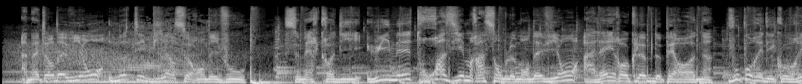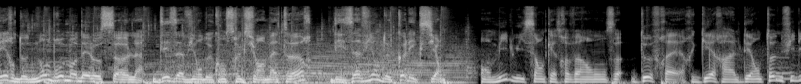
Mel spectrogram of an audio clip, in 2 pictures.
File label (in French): VOIX OFF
